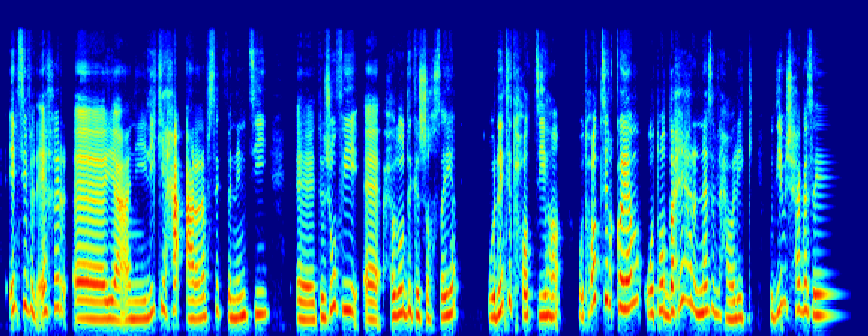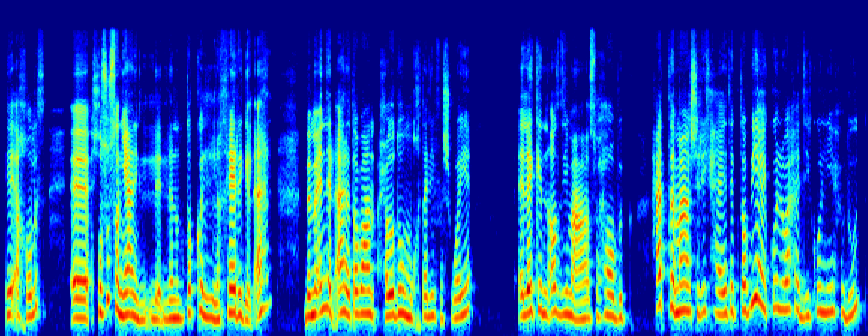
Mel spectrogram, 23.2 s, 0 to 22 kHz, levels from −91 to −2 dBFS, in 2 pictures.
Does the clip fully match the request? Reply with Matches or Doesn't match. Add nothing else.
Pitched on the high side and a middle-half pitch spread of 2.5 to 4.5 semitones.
Doesn't match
